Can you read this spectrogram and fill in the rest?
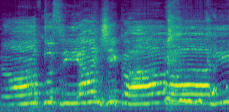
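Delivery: slow, drawn-out sing-song ghost wail, loud; demanding ghost. Pretend. Ghost demands Sriyanshi for itself, in an eerie drawl. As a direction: stretch every word like a haunting spirit.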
